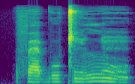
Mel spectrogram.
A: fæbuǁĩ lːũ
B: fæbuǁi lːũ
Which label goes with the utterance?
A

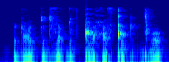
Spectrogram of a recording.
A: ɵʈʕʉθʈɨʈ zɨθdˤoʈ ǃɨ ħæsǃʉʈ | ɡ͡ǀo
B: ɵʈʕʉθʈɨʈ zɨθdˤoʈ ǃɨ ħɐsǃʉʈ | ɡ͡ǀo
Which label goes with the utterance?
B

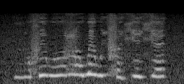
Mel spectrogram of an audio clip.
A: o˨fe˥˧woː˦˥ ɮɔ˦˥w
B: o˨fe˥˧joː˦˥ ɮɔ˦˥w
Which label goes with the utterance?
A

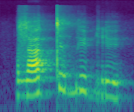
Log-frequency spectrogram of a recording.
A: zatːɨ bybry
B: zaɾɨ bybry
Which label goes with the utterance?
A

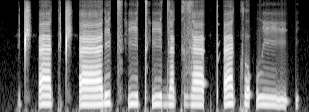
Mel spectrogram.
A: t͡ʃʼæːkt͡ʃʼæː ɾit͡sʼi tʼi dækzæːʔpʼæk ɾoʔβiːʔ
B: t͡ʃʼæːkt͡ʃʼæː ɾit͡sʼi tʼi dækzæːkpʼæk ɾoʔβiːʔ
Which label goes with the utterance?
A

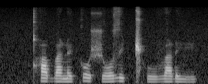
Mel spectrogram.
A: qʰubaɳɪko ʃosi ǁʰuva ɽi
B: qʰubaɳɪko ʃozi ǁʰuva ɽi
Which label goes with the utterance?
B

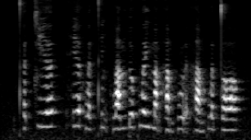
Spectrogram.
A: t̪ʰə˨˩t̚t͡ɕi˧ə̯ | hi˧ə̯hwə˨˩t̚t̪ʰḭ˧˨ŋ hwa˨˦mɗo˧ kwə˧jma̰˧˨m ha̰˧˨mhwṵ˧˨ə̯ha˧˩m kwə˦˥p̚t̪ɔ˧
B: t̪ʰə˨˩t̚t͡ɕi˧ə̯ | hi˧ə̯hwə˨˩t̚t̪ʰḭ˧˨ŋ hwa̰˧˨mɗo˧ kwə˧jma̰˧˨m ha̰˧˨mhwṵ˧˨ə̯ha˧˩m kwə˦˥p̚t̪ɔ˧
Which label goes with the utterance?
A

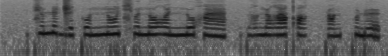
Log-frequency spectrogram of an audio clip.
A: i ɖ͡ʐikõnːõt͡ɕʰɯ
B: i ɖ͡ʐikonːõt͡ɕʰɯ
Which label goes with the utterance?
B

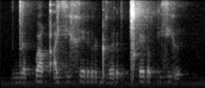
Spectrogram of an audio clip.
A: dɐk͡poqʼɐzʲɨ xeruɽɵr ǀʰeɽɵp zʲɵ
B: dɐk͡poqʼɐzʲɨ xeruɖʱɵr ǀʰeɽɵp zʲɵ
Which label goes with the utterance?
B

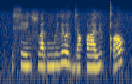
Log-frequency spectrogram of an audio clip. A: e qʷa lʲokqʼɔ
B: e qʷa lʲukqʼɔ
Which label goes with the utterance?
A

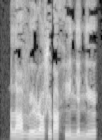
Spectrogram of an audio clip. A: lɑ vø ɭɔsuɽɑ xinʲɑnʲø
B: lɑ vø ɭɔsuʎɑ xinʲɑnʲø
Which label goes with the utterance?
A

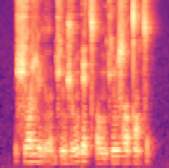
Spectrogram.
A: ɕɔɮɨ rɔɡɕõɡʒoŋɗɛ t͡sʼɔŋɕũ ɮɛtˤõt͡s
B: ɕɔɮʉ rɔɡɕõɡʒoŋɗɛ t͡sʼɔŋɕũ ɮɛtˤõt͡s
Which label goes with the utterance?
B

